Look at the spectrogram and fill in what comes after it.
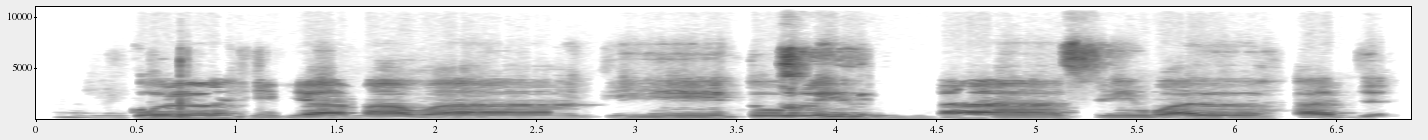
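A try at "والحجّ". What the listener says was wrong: Wal hajj. Ditahan, Pak. Wal hajj. Ya, hampir sama dengan al-haqq. Tahan.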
